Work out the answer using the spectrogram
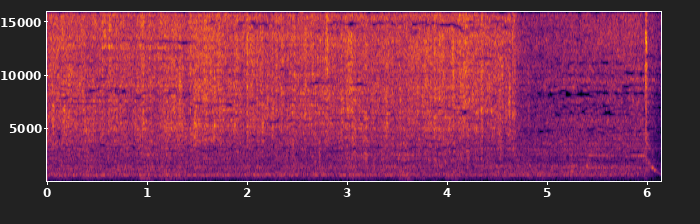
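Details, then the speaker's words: Garden water pump being primed after refilling with water following winter storage in a basement: steady motor hum under a hissing, sputtering rush of trapped air that settles as water takes over; air clearing during priming. "включая отыграется воздух-воздух набрался облаками все он стоит сейчас я открою кран"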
